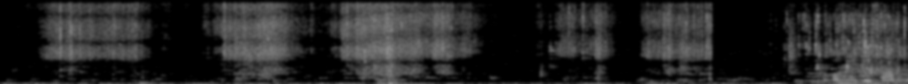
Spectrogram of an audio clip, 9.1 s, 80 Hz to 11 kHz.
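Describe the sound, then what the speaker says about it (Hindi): Water poured from cups into a pot for making kahwa over an outdoor fire, with splashing pours in several bursts separated by pauses, a voice talking faintly underneath. "2 प्याले डाल रही है पानी की"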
